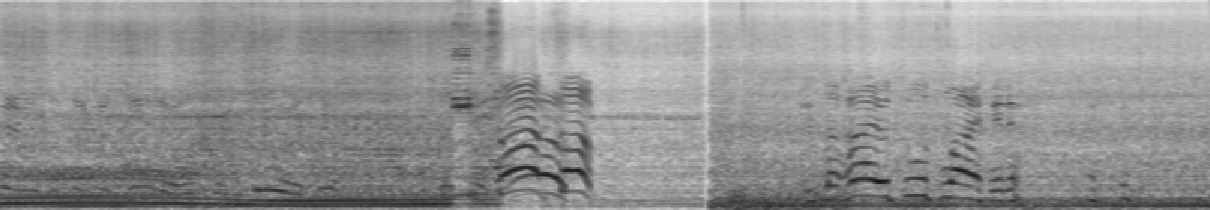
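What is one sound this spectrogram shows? An off-road vehicle's engine revs hard nearby.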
